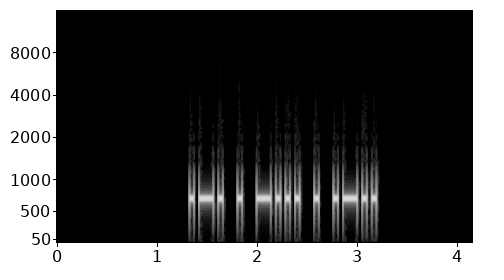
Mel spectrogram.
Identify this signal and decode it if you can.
Morse code, heard as a keyed tone, about 25 wpm, 700 Hz. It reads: REBEL
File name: 5 Letter Words - First 3 Letters Given - 25wpm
